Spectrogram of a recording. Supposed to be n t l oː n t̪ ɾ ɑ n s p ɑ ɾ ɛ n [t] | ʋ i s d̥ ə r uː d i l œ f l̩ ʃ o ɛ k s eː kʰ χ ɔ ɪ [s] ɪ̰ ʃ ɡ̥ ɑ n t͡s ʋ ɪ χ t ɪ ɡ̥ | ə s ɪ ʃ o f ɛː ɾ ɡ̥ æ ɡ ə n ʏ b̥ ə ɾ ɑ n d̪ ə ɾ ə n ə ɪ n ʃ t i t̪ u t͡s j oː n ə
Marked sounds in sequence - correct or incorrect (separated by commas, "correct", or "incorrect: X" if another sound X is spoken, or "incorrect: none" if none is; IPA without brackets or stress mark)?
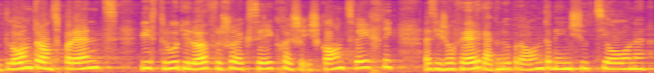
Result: incorrect: t͡s, incorrect: ʃ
